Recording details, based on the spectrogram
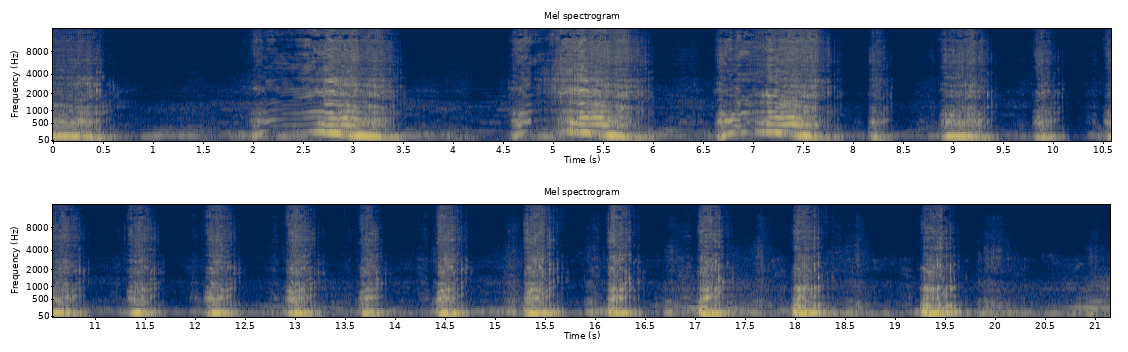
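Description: A lion roars: deep, moaning full roars followed by a long run of shorter, evenly spaced grunts.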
